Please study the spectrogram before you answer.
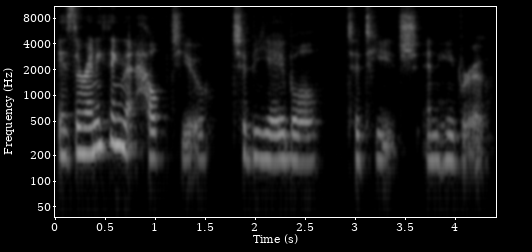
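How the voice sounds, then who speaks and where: A woman's voice: fairly low pitch, moderate pace, darkish tone. A woman hosting a yoga teacher podcast, speaking in an encouraging, reflective way and asking open questions. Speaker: podcast host. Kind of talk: casual interview chat.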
